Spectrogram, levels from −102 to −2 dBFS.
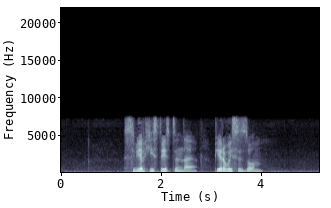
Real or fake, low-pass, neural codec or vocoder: fake; 7.2 kHz; codec, 24 kHz, 0.9 kbps, WavTokenizer, medium speech release version 2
